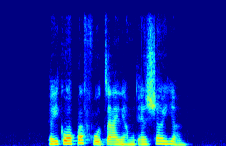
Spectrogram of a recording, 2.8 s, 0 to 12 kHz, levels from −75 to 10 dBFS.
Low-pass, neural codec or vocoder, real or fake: 10.8 kHz; codec, 24 kHz, 1.5 kbps, HILCodec; fake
